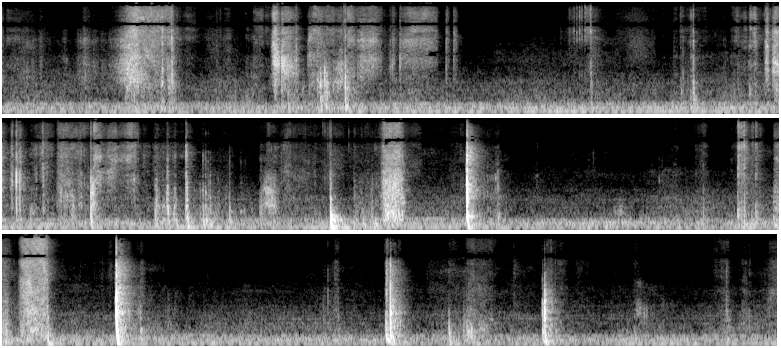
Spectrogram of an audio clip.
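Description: Sketchbook pages being turned and handled: several short papery swishes, then a few sharp taps and knocks as the hardcover book is shut and moved.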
